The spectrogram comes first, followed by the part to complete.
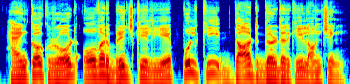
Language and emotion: Urdu, neutral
